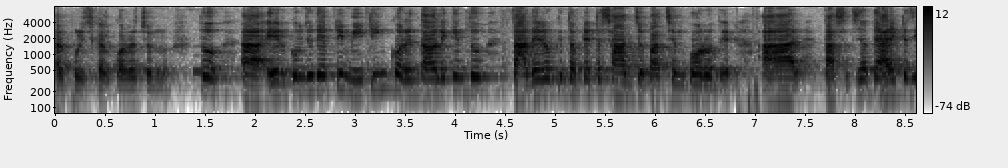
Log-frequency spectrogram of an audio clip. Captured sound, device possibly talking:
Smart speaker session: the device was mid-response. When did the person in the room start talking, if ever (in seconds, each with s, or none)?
none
